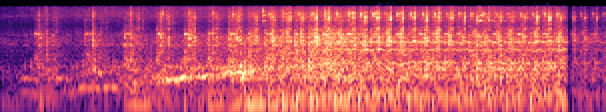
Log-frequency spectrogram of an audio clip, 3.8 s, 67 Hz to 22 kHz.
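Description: An Usha 450 embroidery sewing machine runs close by with a steady, fast mechanical whirr and rattle for about three and a half seconds, then stops abruptly.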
